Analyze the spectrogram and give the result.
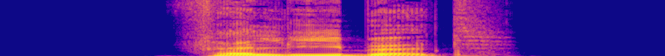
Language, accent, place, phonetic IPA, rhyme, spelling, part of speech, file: German, Germany, Berlin, [fɛɐ̯ˈliːbət], -iːbət, verliebet, verb, De-verliebet.ogg
- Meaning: second-person plural subjunctive I of verlieben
